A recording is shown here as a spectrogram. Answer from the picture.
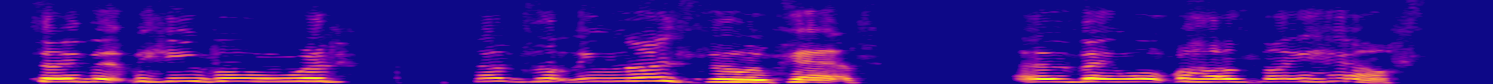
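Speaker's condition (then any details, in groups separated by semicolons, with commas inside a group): Cerebral palsy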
